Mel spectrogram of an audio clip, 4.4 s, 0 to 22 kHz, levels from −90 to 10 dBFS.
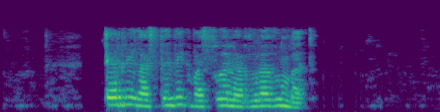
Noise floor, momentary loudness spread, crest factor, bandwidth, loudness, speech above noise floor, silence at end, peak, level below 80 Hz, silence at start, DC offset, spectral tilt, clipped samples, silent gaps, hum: -69 dBFS; 7 LU; 16 dB; 8.4 kHz; -16 LUFS; 54 dB; 1.3 s; -2 dBFS; -62 dBFS; 1.05 s; under 0.1%; -5 dB/octave; under 0.1%; none; none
